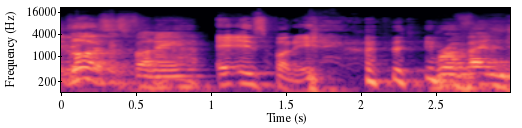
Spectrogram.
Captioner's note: laughing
